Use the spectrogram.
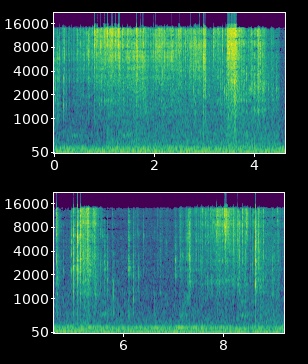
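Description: A metal box-cutter blade scrapes and scores the surface of a beige, solid rectangular bar of soap held in a hand with long yellow nails, leaving flakes. The result is a steady, bright, crunchy scratching with dense crackles, swelling into a louder burst a little past the middle before settling back into softer rasping.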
